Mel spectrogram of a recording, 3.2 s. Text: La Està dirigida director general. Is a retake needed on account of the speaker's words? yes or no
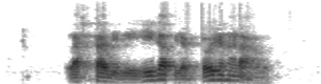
no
